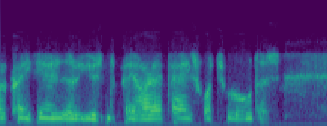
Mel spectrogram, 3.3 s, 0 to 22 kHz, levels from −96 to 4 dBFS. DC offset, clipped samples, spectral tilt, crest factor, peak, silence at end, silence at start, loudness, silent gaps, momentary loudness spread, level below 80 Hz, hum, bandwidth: under 0.1%; under 0.1%; -7 dB/octave; 16 dB; -14 dBFS; 0 s; 0 s; -30 LUFS; none; 10 LU; -80 dBFS; none; 4.5 kHz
